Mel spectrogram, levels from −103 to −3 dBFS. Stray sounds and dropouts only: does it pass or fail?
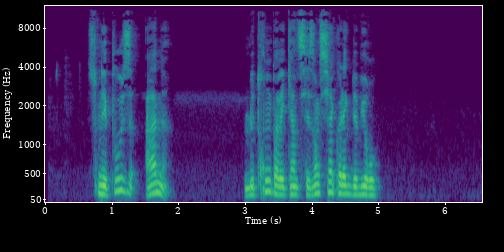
pass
